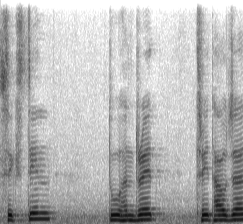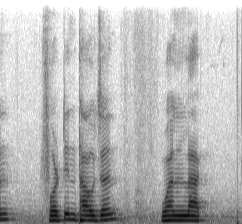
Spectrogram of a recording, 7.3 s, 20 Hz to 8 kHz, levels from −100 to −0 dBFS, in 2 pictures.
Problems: background sounds at intervals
